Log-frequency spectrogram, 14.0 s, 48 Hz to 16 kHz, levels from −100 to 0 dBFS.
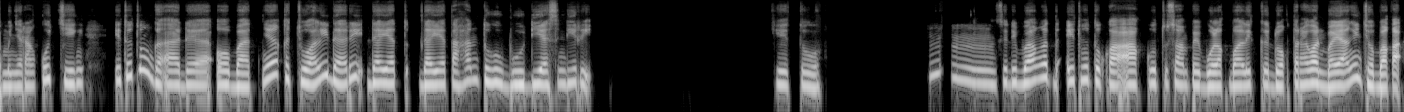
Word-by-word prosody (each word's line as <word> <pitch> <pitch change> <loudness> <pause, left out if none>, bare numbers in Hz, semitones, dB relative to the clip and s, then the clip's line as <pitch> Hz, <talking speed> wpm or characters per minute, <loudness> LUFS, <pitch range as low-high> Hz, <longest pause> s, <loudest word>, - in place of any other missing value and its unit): menyerang 185 +1 -2
kucing, 220 -5 -1 0.3
itu 300 +6 -1
tuh 415 -5 +1
nggak 210 -6 0 0.2
ada 200 0 0 0.2
obatnya 200 - +1
kecuali 240 0 +1
dari 250 +3 +1
daya 215 0 +3
tub - - -14
daya 200 +1 +1
tahan 235 +5 -4
tubuh 200 -4 +2
dia 200 -1 +1
sendiri. 210 0 -3 1.8
Gitu. 185 -3 -3 1.1
Mhm, 250 - -4
sedih 220 -1 -2
banget 240 +7 +2
de - - -9
itu 255 - -4
tuh, 230 -2 0
Kak, 195 -1 +4 0.2
aku 210 - -7
tuh 205 - -7
sampai 195 -2 -1
bolak-balik 185 +1 +1
ke 195 - -2
dokter 190 +2 0
hewan, 215 -1 +5
bayangin 190 +9 +3
coba, 185 -5 +3
Kak, - - -5
205 Hz, 145 wpm, -23 LUFS, 190-235 Hz, 1.8 s, hewan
